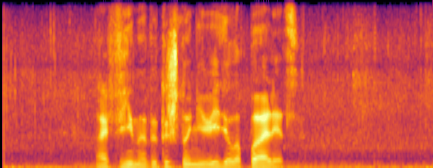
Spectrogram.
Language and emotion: Russian, angry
